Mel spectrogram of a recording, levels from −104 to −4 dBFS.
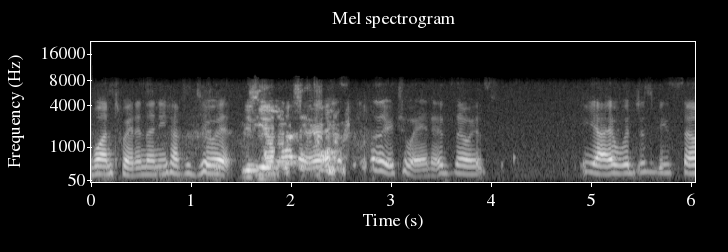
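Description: From 0.73 to 1.21 s there's faint other side's voice leaking through, way down under the talker, likely an echo canceller letting loudspeaker sound slip past. Then from 1.39 to 2.61 s the leak comes back about as loud as the talker. While both are going, there's speech suppressed in double talk: the talker dips slightly from 1.9 to 2.17 s and cuts out much more deeply from 2.47 to 2.85 s, likely as the canceller turns everything down.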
